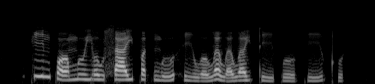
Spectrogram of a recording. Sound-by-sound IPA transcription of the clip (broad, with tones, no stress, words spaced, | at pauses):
kiː˥n pɔː˨˧muː˧j o˨wsaː˨˧jpɐ˨k̚ muː˨˥hiː˨˩w o˨˥wɐ˨˩w ɐ˧wɐ˧j t̪iː˨˩puː˨˩kiː˨˥ kʷʰɪ˨˥k̚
